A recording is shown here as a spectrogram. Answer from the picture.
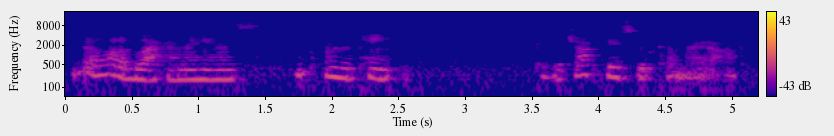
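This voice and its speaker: Quiet and somewhat breathy, a woman mumbles at a moderate pace. Her pitch is medium, with ordinary variation. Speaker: craft tutorial host. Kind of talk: tutorial. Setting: home craft studio. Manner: casual, chatty.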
